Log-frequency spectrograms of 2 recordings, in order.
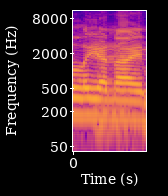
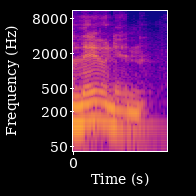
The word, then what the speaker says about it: Leonin: Oh, the Leonin. Leonin, there it is.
